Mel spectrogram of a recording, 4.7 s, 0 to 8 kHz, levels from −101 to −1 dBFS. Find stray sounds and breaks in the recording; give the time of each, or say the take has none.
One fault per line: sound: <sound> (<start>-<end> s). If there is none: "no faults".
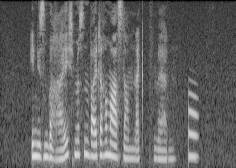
sound: dropout (2.8-3.0 s)
sound: chirp (3.8-4.0 s)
